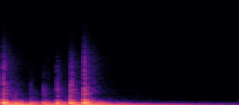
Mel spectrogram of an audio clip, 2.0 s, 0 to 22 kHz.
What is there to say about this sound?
played with mallets, recorded with an AT2020 and edited in Ableton.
